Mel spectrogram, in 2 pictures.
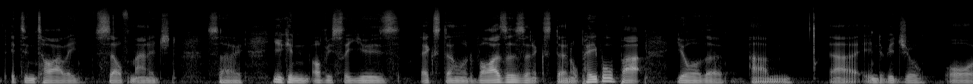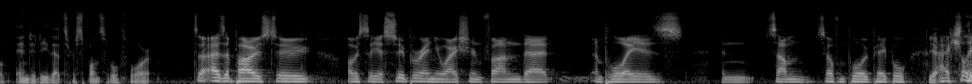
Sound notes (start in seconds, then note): none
